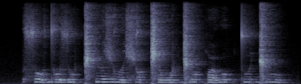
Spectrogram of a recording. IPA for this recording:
s o˧˩˧ d o˨˩ z u˧˩˧ ǁʰ ɨ˦ ə̯ ʑ u˧˩˧ ə̯ ɕ ɔ˨˩ ǁ ɪ˨˩ ʁʷ ə˨˩ ɡ͡ǁ u˥˩ qʷ ɪ˧˩˧ w o˥˩ p tʷ ɪ˦ ə̯ ɡ͡ǁ u˥˩

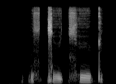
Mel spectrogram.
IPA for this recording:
p ə s ǀ e t͡ɕʰ e ʈ

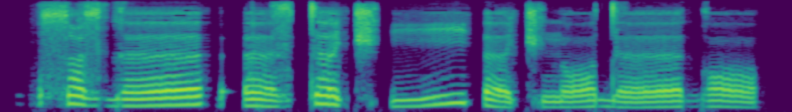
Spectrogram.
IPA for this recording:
sˤ ʏ˥˨ z ɡ ɜː˧˥ | ʔ ɜ˧˩ z t ɜ˥˨ t͡ʃ ʔ iː˩˥ ʔ ɜ˩ t͡ʃ n ɔ˩˧ d ɜː˩˧ ɡ ɔ˥˨

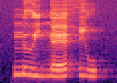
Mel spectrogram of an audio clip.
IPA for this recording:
n ɯː˧˩ j ŋ ɛː˩˧ h i˧˩ w

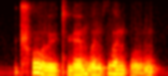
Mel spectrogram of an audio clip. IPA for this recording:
ʈ͡ʂʰ o˥˩ ʊ̯ l y˧˥ t̪ʰ ɥ ɛ˧˥ m w ə˧˥ n f w ə˥ n p ʊ̰˨˩˦ ŋ

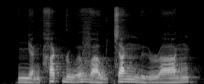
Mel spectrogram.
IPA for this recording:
ɲ a˨˩˨ ŋ h a˦˥ k̚ ɹ u˨˩˦ ə̯ v a˨˩ w c a˧ ŋ n ɨ˨˩ ɹ a˧˥ ŋ

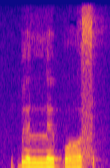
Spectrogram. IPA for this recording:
ɓ ɪ lː e p ɤ s

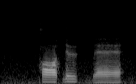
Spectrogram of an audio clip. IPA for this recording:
k ɔ˧ ɗ ɨ˦˨ ɡ͡b ɛ˧

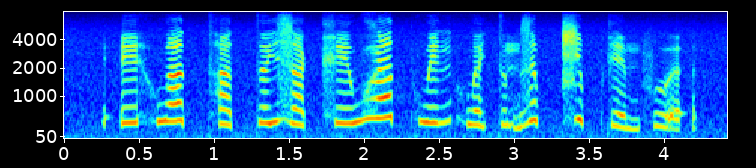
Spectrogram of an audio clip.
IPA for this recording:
ʔ e˧ h w a˦˥ t̚ t̪ʰ a˨˩ t̚ t̪ ə˨˦ j z a˨˩ k̚ x e˨˦ w ɣ a˦˥ t̚ k w e˨˦ ŋ h w ə̰˧˨ j t̪ ə̰˧˨ m z ə˦˥ p̚ t͡ɕ ə˦˥ p̚ k e˧˩ m f ṵ˧˨ ə̯ ʔ

